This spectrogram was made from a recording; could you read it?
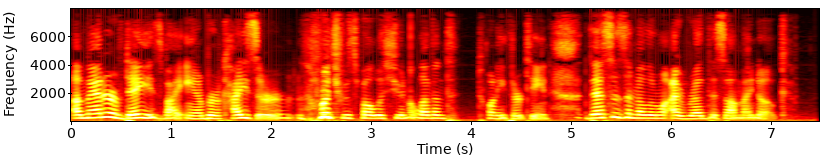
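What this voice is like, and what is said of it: Hoarse voice. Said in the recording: “oh my goodness, my voice... You can probably already tell my voice is starting to sound a little hoarse.”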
